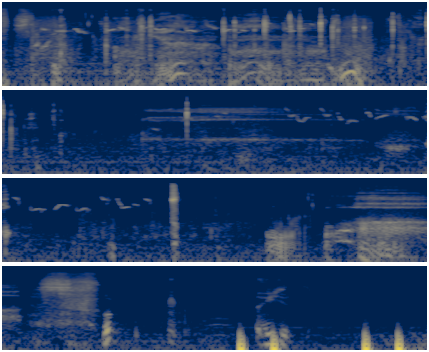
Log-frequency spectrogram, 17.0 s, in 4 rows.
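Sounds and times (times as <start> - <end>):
small bird chirping: 0.1 - 4.6, 5.7 - 10.3, 14.1 - 14.6
light clicks: 0.5 - 4.9.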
